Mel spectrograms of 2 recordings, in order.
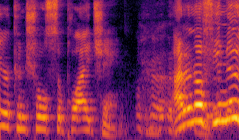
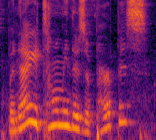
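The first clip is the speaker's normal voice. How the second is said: ordinary delivery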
